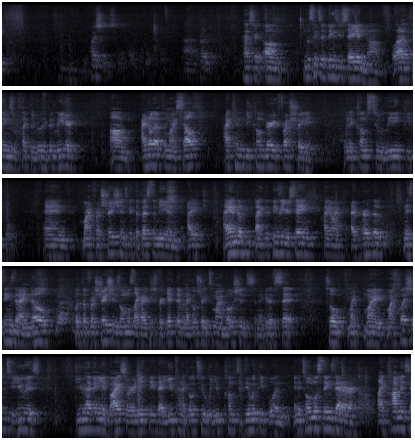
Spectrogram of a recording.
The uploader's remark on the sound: El Paso Christian Church Live Stream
